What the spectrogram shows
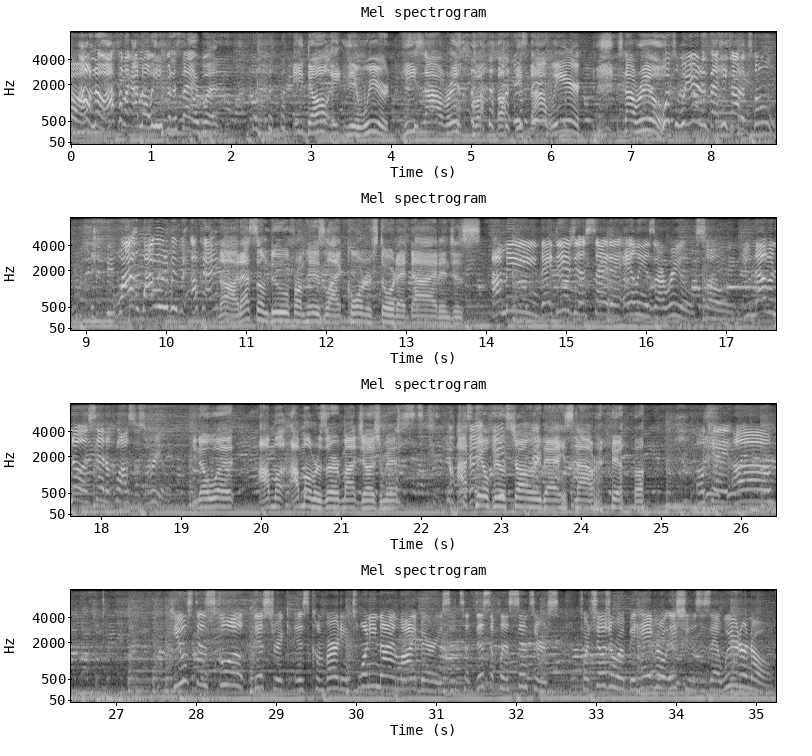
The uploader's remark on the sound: We podded outside at a music festival: The 2023 Vibes Music Festival. Vibes Fest is an annual event organized for the city of South Bend, IN to celebrate their local talent.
